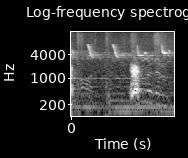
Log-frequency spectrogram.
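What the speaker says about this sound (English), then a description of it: "What's that dog making such a fuss about?" Dog in Kingdom Come Deliverance 2 near Bozhena's cottage, giving a few short yips and one louder bark in quick succession, heard under a steady game ambience.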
